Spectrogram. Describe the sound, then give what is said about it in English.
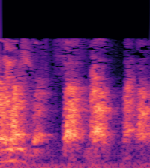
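Puppies barking in a quick run of rough, yappy bursts, loud and close together with brief gaps between them. “That's our puppies there.”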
